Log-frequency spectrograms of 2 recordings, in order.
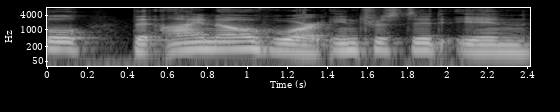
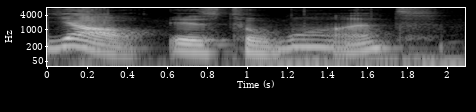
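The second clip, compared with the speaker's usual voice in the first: voice cracking. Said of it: "Excuse my voice crack there".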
